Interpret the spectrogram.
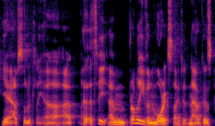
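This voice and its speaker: A man's voice: medium pitch, animated, brisk. A man whose first language is French, chatting casually and in easygoing detail as an interview guest. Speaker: interview guest, tech YouTuber.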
